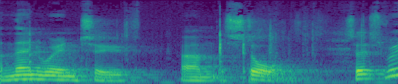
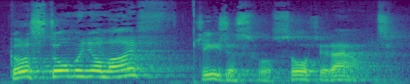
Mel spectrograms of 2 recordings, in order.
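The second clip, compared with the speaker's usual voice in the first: high, louder salesman cheer; mocking cheerful pitch; 4 semitones higher, 5 dB louder than usual. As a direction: parody the easy promise. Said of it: "you know the idea".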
